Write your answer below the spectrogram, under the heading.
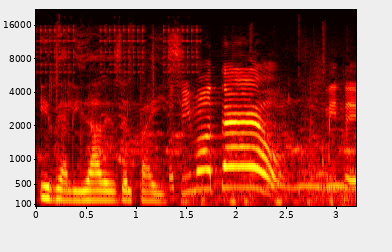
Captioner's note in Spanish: Murmullos y gritos. Ambiente sonoro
